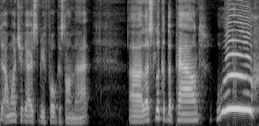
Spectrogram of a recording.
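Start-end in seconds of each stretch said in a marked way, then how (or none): 3.6-4.3 sudden high, loud whoop; excited woo. Real, not acted. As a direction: whoop with delight. Excited at price chart.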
